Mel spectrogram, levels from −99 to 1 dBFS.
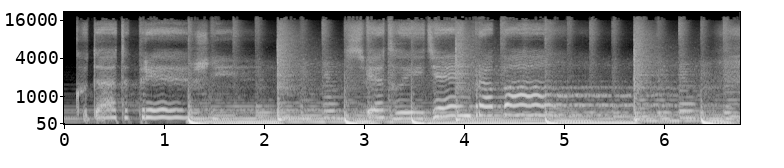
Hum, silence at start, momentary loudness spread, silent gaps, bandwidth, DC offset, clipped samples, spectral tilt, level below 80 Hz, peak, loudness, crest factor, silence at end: none; 0 s; 7 LU; none; 18 kHz; under 0.1%; under 0.1%; -5.5 dB/octave; -20 dBFS; -2 dBFS; -17 LUFS; 12 dB; 0 s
